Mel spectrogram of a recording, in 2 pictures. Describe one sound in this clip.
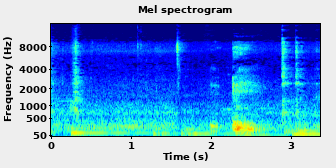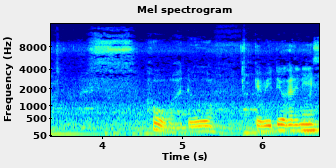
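A metal spoon clinks against a metal tray.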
